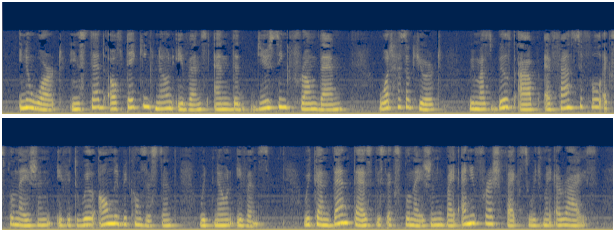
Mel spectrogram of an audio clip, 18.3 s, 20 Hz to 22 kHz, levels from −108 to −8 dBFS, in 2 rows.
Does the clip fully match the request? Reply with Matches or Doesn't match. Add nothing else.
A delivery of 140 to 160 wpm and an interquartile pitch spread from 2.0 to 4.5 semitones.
Matches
